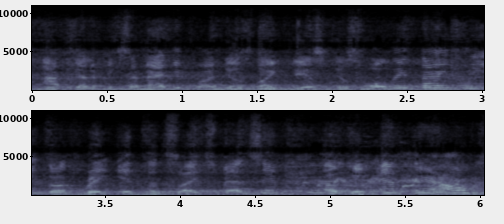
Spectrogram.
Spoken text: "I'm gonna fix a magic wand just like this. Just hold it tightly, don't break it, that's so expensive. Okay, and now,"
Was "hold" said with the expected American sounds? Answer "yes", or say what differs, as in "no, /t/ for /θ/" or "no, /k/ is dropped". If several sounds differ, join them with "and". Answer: no, /d/ is dropped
